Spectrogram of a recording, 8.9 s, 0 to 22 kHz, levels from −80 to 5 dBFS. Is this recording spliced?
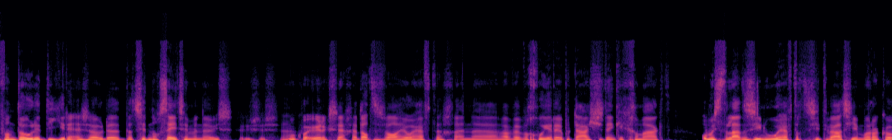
no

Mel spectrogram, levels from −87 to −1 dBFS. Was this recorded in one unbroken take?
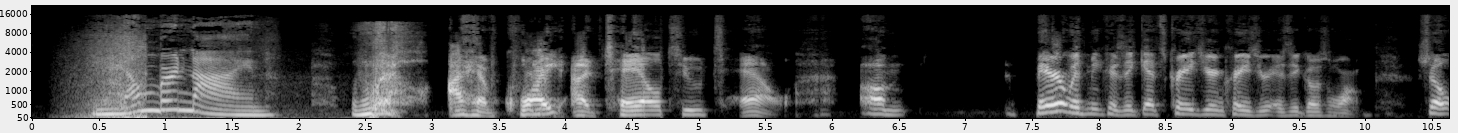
yes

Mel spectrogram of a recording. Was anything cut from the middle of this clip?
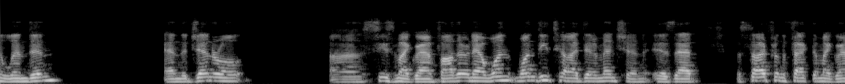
no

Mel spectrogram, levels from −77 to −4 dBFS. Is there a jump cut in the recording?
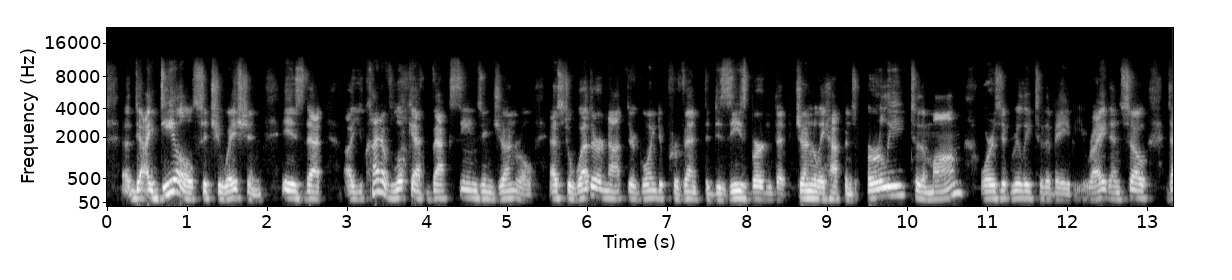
yes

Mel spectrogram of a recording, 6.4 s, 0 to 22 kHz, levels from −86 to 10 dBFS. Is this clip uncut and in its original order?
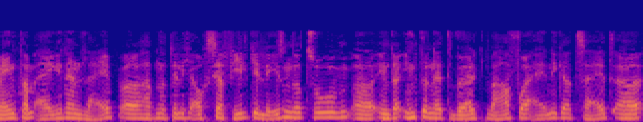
no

